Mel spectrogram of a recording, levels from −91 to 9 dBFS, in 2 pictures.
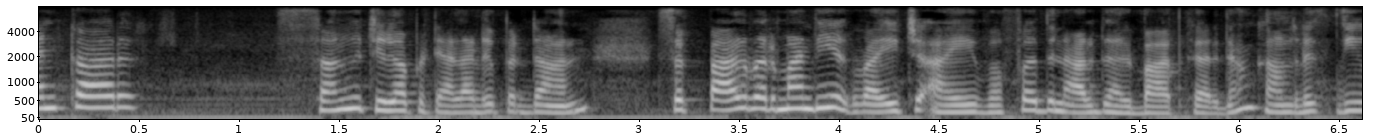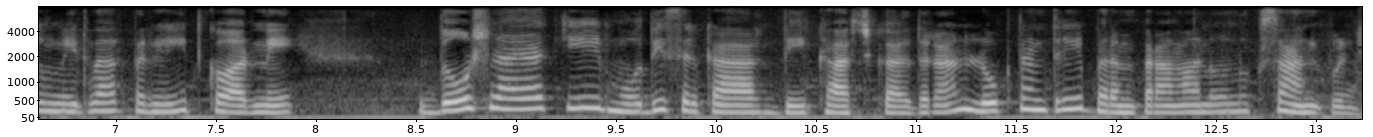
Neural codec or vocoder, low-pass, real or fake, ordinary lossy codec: codec, 16 kHz, 2 kbps, X-Codec, HuBERT features, trained on balanced general audio; none; fake; none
